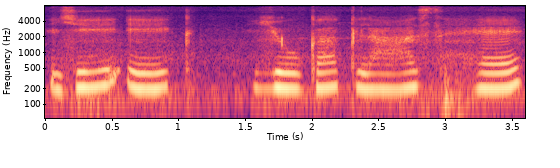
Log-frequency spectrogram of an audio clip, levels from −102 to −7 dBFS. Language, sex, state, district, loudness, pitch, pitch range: Hindi, male, Chhattisgarh, Raipur, -18 LUFS, 205 Hz, 195-210 Hz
